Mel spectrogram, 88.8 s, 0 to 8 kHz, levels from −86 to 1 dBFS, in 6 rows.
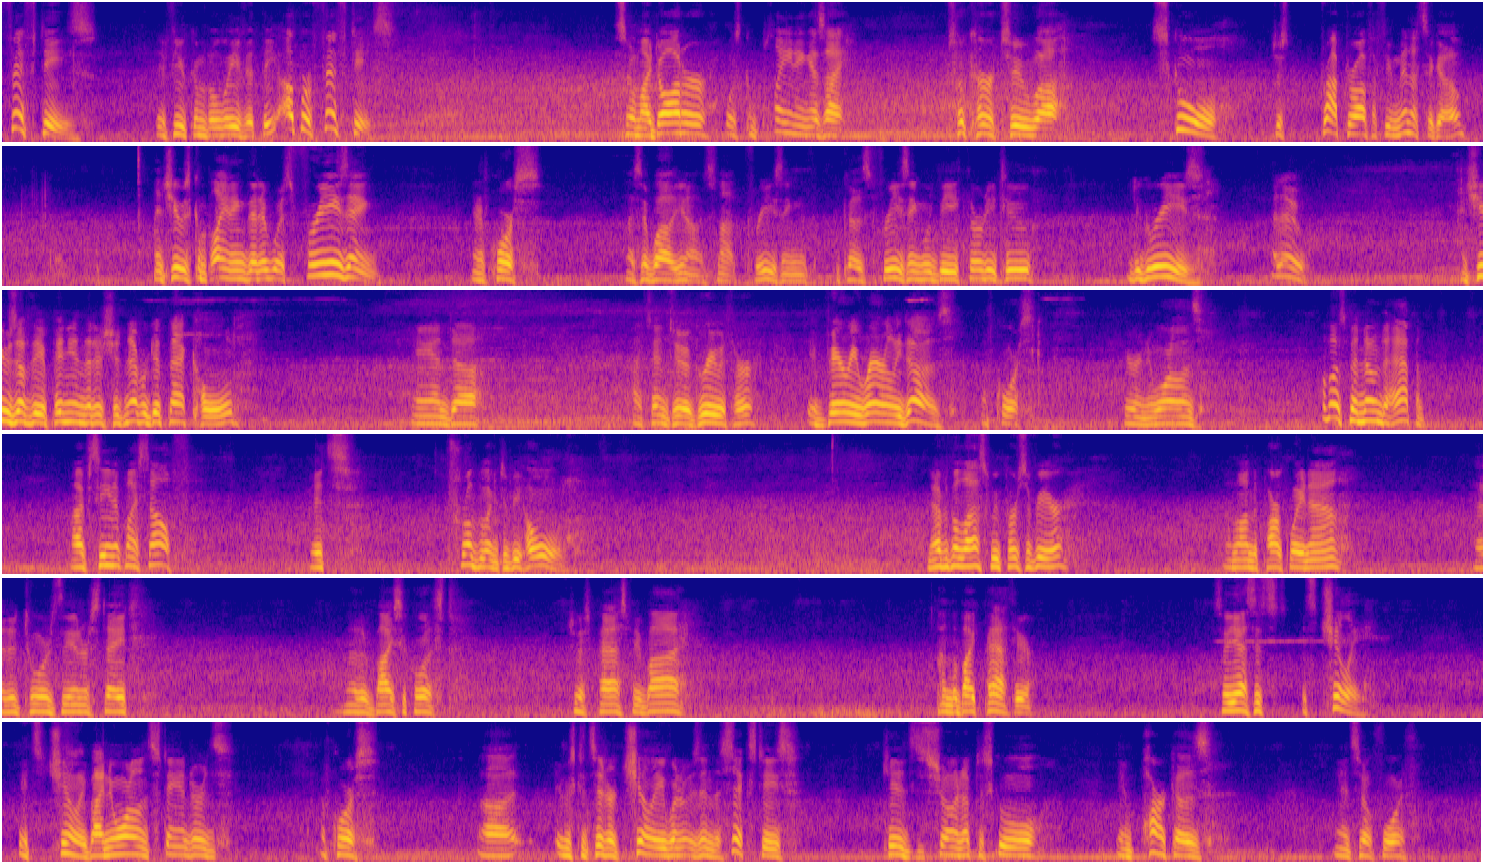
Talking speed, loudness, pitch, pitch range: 105 wpm, -16 LUFS, 155 Hz, 110-175 Hz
